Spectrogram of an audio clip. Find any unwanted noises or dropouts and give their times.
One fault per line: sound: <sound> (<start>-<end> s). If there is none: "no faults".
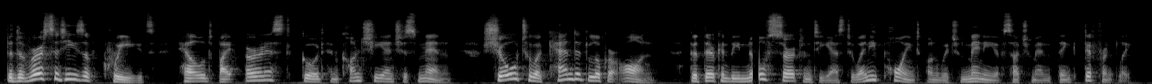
sound: dropout (7.5-7.6 s)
